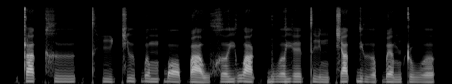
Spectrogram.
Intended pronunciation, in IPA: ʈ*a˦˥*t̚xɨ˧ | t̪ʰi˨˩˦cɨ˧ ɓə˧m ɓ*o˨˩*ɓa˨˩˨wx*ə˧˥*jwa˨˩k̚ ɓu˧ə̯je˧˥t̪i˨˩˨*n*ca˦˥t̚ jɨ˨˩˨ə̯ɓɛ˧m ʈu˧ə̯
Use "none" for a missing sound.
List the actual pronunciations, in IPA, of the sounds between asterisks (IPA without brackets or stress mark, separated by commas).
a˦˥, ɔ˨˩, ə˧˥, n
